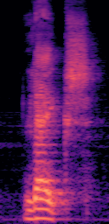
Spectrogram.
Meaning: -ly
- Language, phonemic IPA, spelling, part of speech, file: Dutch, /ləks/, -lijks, suffix, Nl--lijks.ogg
